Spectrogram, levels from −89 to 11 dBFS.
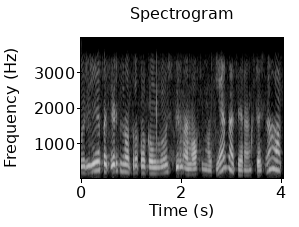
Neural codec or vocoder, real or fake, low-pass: codec, 16 kHz, 4 kbps, X-Codec, HuBERT features, trained on general audio; fake; 3.6 kHz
